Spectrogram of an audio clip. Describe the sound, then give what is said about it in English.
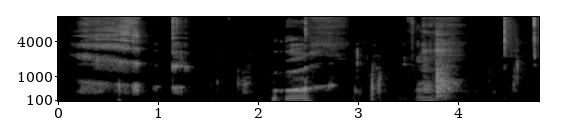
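Wet mouth sounds of someone sipping water: a run of short slurps and swallows with gulping, throaty bursts and brief quiet gaps between them. “Let me sip some more fucking water.”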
